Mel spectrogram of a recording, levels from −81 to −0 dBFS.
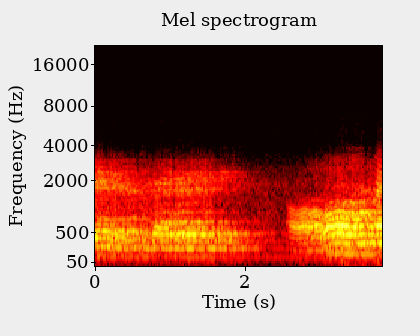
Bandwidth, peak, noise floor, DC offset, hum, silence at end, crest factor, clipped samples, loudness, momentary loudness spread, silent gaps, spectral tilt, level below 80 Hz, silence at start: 4.1 kHz; -6 dBFS; -45 dBFS; under 0.1%; none; 0 s; 16 dB; under 0.1%; -21 LUFS; 17 LU; none; -8 dB/octave; -62 dBFS; 0 s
